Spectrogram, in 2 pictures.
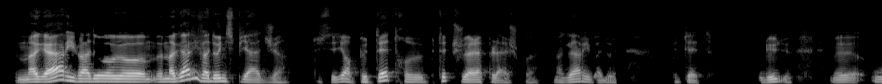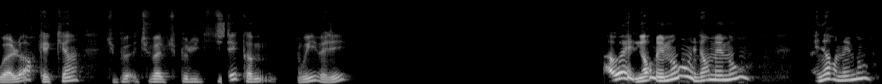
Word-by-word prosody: «Magari 125 Hz, -, +5 dB
vado 135 Hz, -2 st, +4 dB
magari 130 Hz, -, +2 dB
vado 140 Hz, -, +3 dB
in 145 Hz, -, +2 dB
spiaggia» 100 Hz, -6 st, -7 dB, 0.2 s
tu 130 Hz, -, -23 dB
sais 110 Hz, +1 st, -10 dB
dire: 135 Hz, -4 st, -3 dB
«Peut-être, 170 Hz, +4 st, -2 dB
heu, 110 Hz, -1 st, -6 dB
peut-être, 170 Hz, -, -8 dB
je -, -, -9 dB
vais -, -, +3 dB
à -, -, +1 dB
la 110 Hz, -, -1 dB
plage», -, -, -10 dB
quoi. 90 Hz, +1 st, -21 dB, 0.2 s
«Magari 115 Hz, +5 st, -5 dB
vado», 95 Hz, -3 st, -13 dB, 0.6 s
peut -, -, -21 dB
être. -, -, -15 dB, 0.5 s
Au -, -, -13 dB
lieu 110 Hz, +5 st, -2 dB
de, 100 Hz, -, -16 dB, 0.4 s
heu 105 Hz, -3 st, -8 dB
ou 115 Hz, 0 st, -2 dB
alors 110 Hz, -, 0 dB
quelqu'un, 160 Hz, -, -3 dB, 0.3 s
tu 115 Hz, -, -18 dB
peux 130 Hz, +2 st, -7 dB
tu 115 Hz, -, -16 dB
vas 130 Hz, -1 st, 0 dB
tu 120 Hz, -, -18 dB
peux 130 Hz, -, -7 dB
l'utiliser 130 Hz, -, -7 dB
comme 130 Hz, -, -5 dB, 0.2 s
oui, 130 Hz, +11 st, -2 dB
vas-y. 130 Hz, -, -5 dB, 2.5 s
Ah -, -, +3 dB
oui, 285 Hz, -, +7 dB
énormément, 265 Hz, -, +4 dB
énormément, 215 Hz, -, +2 dB, 0.8 s
énormément. 235 Hz, +3 st, 0 dB
130 Hz, 150 wpm, -22 LUFS, 115-175 Hz, 2.5 s, oui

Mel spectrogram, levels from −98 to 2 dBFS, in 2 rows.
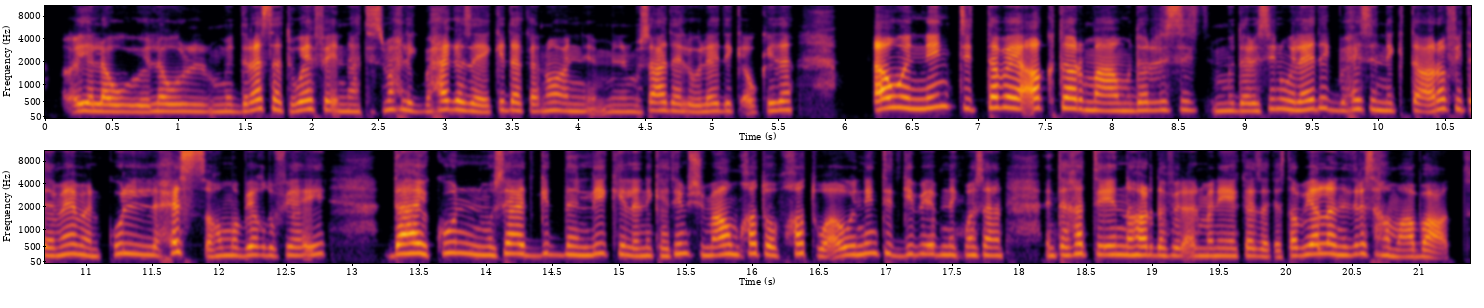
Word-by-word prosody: آآ -, -, -9 dB
يا 225 Hz, 0 st, +3 dB
لو 200 Hz, -2 st, -2 dB
لو 210 Hz, +2 st, -3 dB
المدرسة 205 Hz, +6 st, -1 dB
توافق 250 Hz, +4 st, 0 dB
إنّها 205 Hz, -3 st, -6 dB
تسمح 240 Hz, +7 st, -5 dB
لِك 235 Hz, -3 st, -5 dB
بحاجة 255 Hz, +6 st, +1 dB
زي 210 Hz, -5 st, -1 dB
كده 240 Hz, +4 st, -2 dB
كنوع 225 Hz, +2 st, -5 dB
إن 215 Hz, -1 st, -8 dB, 0.2 s
من 200 Hz, +1 st, -12 dB
المساعدة 220 Hz, +4 st, -2 dB
لولادِك 210 Hz, +2 st, -6 dB
أو -, -, -7 dB
كده 240 Hz, +5 st, -3 dB, 0.6 s
أو 320 Hz, +2 st, +10 dB
إن 290 Hz, -1 st, +1 dB
أنتِ 345 Hz, 0 st, +2 dB
تتابعي 315 Hz, +3 st, +5 dB
أكتر 295 Hz, 0 st, +5 dB
مع 235 Hz, -3 st, +2 dB
مُدرسي 240 Hz, +2 st, -4 dB
مُدرسين 225 Hz, +4 st, -5 dB
ولادِك 270 Hz, +3 st, +1 dB
بحيث 260 Hz, +4 st, -6 dB
إنّك 235 Hz, -3 st, -7 dB
تعرفي 275 Hz, +8 st, -1 dB
تمامًا 250 Hz, -1 st, -1 dB
كل 275 Hz, -3 st, -4 dB
حِصّة 305 Hz, -5 st, +4 dB
هم 235 Hz, +2 st, -5 dB
بياخدوا 240 Hz, 0 st, -2 dB
فيها 240 Hz, +2 st, -4 dB
إيه، 255 Hz, +3 st, -3 dB, 0.5 s
ده 285 Hz, +2 st, +7 dB
هيكون 295 Hz, -1 st, 0 dB
مُساعد 280 Hz, +4 st, +2 dB
جدًا 260 Hz, -1 st, -5 dB
ليكِ، 270 Hz, +4 st, -1 dB
لإنّك 225 Hz, -2 st, -4 dB
هتمشي 285 Hz, +2 st, -4 dB
معاهم 260 Hz, +3 st, +3 dB
خطوة 270 Hz, -2 st, -1 dB
بخطوة. 225 Hz, -4 st, -3 dB
أو 235 Hz, +3 st, -1 dB
إن 260 Hz, +1 st, -3 dB
أنتِ 300 Hz, 0 st, -3 dB
تجيبي 270 Hz, +2 st, -4 dB
إبنِك 255 Hz, -2 st, -7 dB
مثلًا، 245 Hz, -1 st, -2 dB, 0.3 s
أنت 235 Hz, +1 st, -5 dB
أخدت 285 Hz, +3 st, -1 dB
إيه 260 Hz, 0 st, +3 dB
النهاردة 245 Hz, -2 st, +1 dB
في 230 Hz, -, -6 dB
الألمانية؟ 225 Hz, 0 st, -2 dB
كذا، 220 Hz, -2 st, -5 dB
كذا، 190 Hz, -1 st, -11 dB
طب 230 Hz, +1 st, -3 dB
يالّا 280 Hz, +1 st, +6 dB
ندرسها 250 Hz, -1 st, -3 dB
مع 200 Hz, -2 st, -2 dB
بعض 200 Hz, 0 st, -1 dB
245 Hz, 190 wpm, -24 LUFS, 220-275 Hz, 0.6 s, أو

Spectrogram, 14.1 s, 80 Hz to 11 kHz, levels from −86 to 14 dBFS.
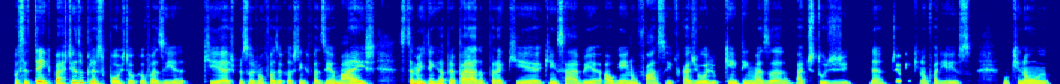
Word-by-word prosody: você 200 Hz, 0 st, 0 dB
tem 240 Hz, +5 st, +8 dB
que 265 Hz, -, -12 dB
partir 235 Hz, +3 st, +4 dB
do 310 Hz, +1 st, +4 dB
pressuposto, 210 Hz, -7 st, 0 dB
é -, -, +1 dB
o -, -, -4 dB
que -, -, -3 dB
eu -, -, -1 dB
fazia, 185 Hz, +5 st, -1 dB, 0.2 s
que 185 Hz, -3 st, 0 dB
as 175 Hz, 0 st, +2 dB
pessoas 185 Hz, 0 st, -3 dB
vão 180 Hz, 0 st, -2 dB
fazer 180 Hz, -1 st, -1 dB
o -, -, -4 dB
que 180 Hz, -, -7 dB
elas 180 Hz, +2 st, -3 dB
têm 190 Hz, -, -4 dB
que 180 Hz, -, -16 dB
fazer, 185 Hz, +2 st, -1 dB
mas 230 Hz, +3 st, +4 dB, 0.3 s
você -, -, -16 dB
também 210 Hz, -1 st, +4 dB
tem 210 Hz, -1 st, +1 dB
que 205 Hz, -, -2 dB
estar 205 Hz, -, +2 dB
preparado 195 Hz, -2 st, +3 dB
para 190 Hz, -1 st, -1 dB
que, 185 Hz, -1 st, -2 dB
quem 195 Hz, 0 st, -2 dB
sabe, 190 Hz, +1 st, -2 dB
alguém 180 Hz, -1 st, -1 dB
não 190 Hz, +1 st, -1 dB
faça 190 Hz, 0 st, -3 dB
e 185 Hz, -, -5 dB
ficar 180 Hz, +1 st, -1 dB
de 180 Hz, +1 st, -1 dB
olho 180 Hz, 0 st, 0 dB
quem 195 Hz, -3 st, 0 dB
tem 190 Hz, -1 st, -2 dB
mais 175 Hz, -1 st, -2 dB
a 175 Hz, +7 st, -1 dB
atitude, 185 Hz, 0 st, -3 dB, 0.2 s
né, 175 Hz, +5 st, -3 dB
de -, -, 0 dB
alguém -, -, -7 dB
que -, -, -23 dB
não 170 Hz, -, -4 dB
faria 180 Hz, -, -5 dB
isso 210 Hz, -, -11 dB, 0.4 s
ou 220 Hz, -, -5 dB
que 195 Hz, -, -6 dB
não 175 Hz, -1 st, +1 dB
185 Hz, 235 wpm, -23 LUFS, 180-205 Hz, 0.4 s, tem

